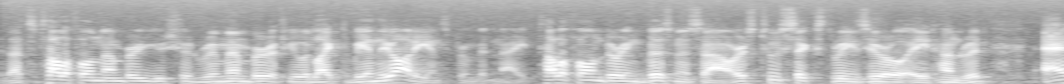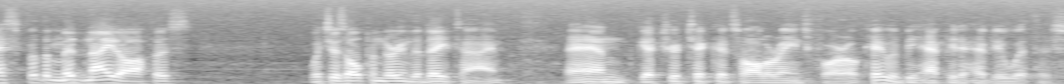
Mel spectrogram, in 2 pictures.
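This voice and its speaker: Low-voiced man hosting late-night talk. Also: expressive, fast, darkish tone, low-quality recording. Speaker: talk show host. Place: TV studio. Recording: old TV tape, faint noise.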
